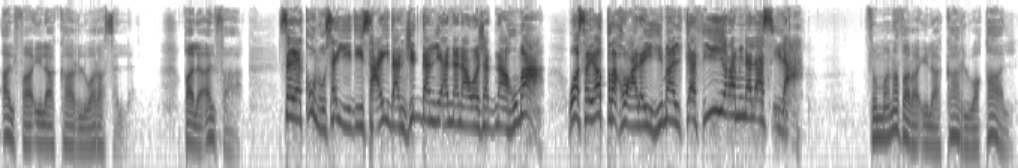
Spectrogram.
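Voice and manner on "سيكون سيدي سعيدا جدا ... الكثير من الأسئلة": loud, higher, gloating dog voice; a leader pleased with his catch; loud triumphant sneer; gloating pack leader. A narrator's reading. Narrator voices Alpha.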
